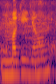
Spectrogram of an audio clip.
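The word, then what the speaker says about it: Mogollon: but ending in New Mexico the people there pronounced it muggy young muggy Alan McGee on and what it is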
